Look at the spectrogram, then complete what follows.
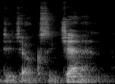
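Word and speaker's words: digoxigenin: labeled at its three prime end with the deoxy genim Gen let me spell that again or pronounce that again deoxy genine the low molecular weight compound dioxygen and serves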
